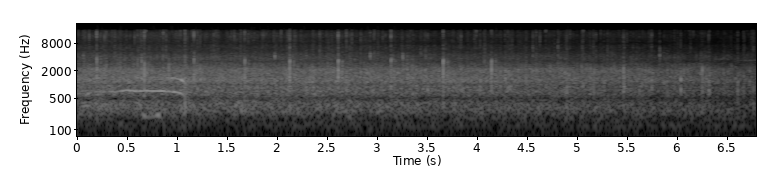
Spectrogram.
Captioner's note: audience applauding; audience member cheering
